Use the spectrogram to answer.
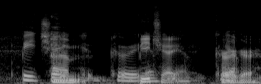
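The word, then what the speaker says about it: Bice Curiger: you did an interview with the Tate's Bice Kuriger, who I hope I'm saying that right. – Biche Kuriger. – Yeah.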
